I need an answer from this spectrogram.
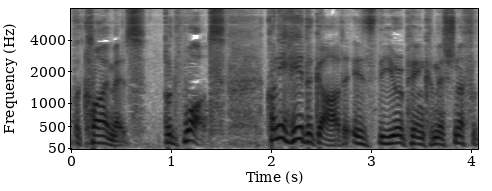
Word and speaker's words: Hedegaard: Well, in Danish, Connie Hedegaard, but nobody can say that.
